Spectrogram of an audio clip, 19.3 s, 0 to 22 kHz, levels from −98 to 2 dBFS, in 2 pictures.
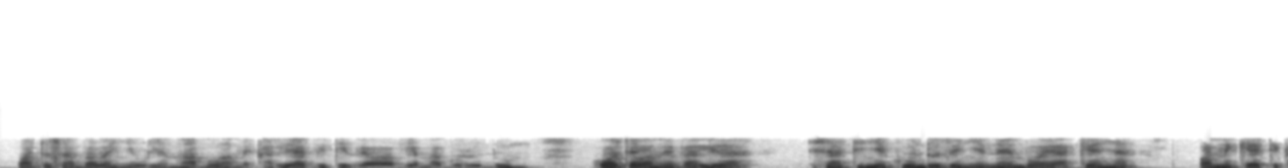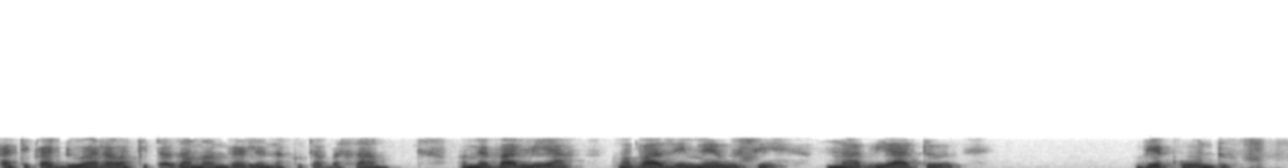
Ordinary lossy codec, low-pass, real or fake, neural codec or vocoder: AAC, 16 kbps; 7.2 kHz; fake; autoencoder, 48 kHz, 128 numbers a frame, DAC-VAE, trained on Japanese speech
